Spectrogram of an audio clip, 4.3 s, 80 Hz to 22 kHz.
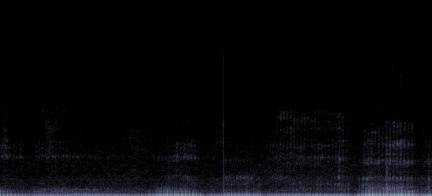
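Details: BabyCharlie, a rescued male tuxedo cat born in 2019, purrs while lying on top of his owner, craving cuddles. A deep, steady, rumbling purr swells louder near the second and fourth seconds, with one brief click.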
